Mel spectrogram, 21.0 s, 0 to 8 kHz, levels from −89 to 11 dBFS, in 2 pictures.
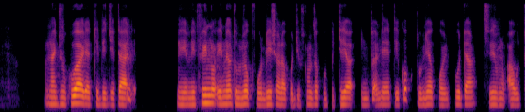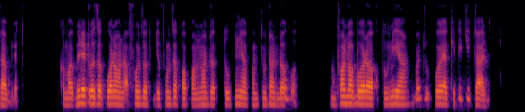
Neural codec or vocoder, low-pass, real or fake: autoencoder, 22.05 kHz, a latent of 192 numbers a frame, VITS, trained on one speaker; 7.2 kHz; fake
